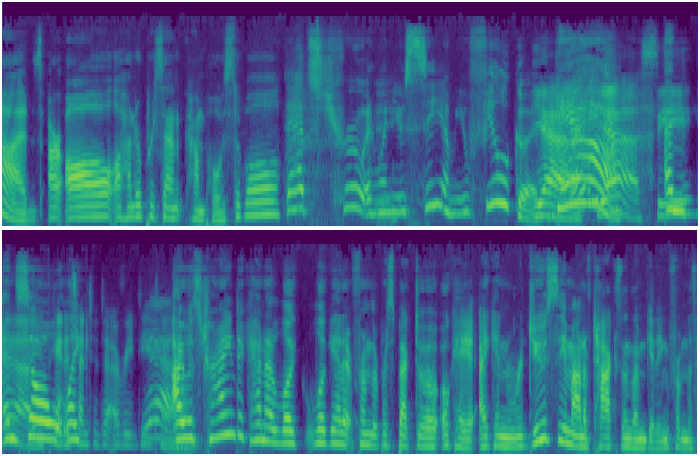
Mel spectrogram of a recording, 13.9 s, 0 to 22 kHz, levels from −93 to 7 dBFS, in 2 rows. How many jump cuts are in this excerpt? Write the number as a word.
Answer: zero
